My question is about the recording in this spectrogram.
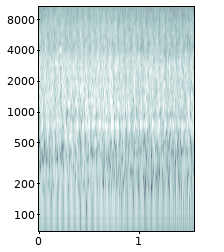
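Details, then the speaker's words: Repaired spare plastic Marco motor with blade from vintage Lasko/Galaxy box fan, running on high: steady mid-pitched hum, no rattles or scraping; draws 1.92 A (rated 2.2 A, within spec), 153 W; normal running. "So there it is, running on high, and we're pulling 1.92 amps. These are rated at 2.2 amps, so it's within its specification, and 153 watts"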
